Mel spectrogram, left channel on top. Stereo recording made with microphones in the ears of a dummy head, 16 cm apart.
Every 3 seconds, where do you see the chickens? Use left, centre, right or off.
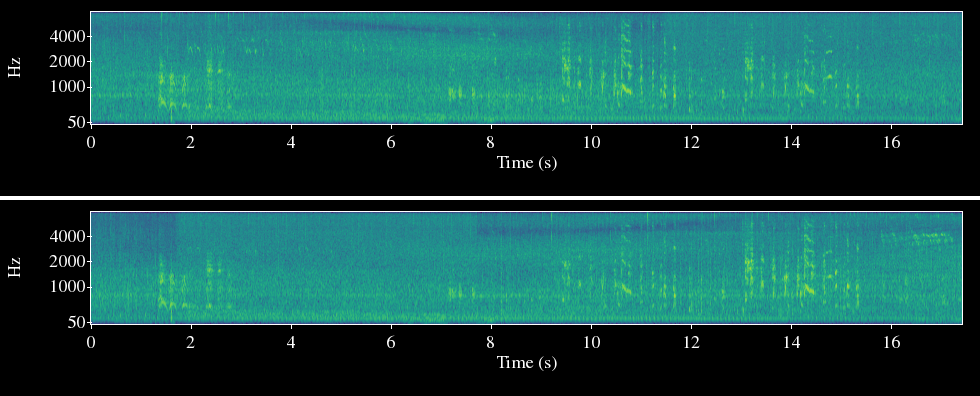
left, left, left, left, right, right.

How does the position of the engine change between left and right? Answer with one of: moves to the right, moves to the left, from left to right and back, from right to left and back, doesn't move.
moves to the right.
